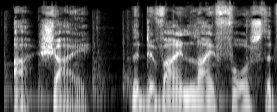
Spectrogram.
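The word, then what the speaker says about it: Àṣẹ: The fourth lesson introduces us to Ace, pronounced A-Shai, the divine life force that flows through all existence.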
